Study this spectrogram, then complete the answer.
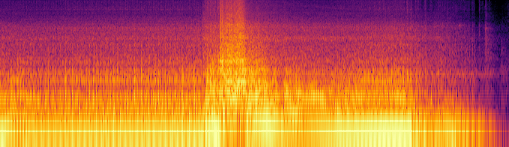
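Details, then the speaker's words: Supercharged Scion FR-S track car, cold start after HKS equal-length header and overpipe install fixing an exhaust leak, tune pending adjustment: sharp clean revs rising and falling smoothly, no ticking leak; sounds healthy. "It'll sound much better when it's warmed up, obviously, but I didn't have time to sit here and wait for it, you know, to warm up. So you guys got the cold start."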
